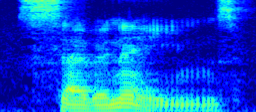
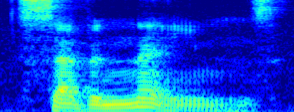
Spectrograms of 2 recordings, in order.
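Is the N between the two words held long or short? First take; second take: short; long. First: The N sound is single and short. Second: The N sound is doubled and held long. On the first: It is heard as seven aims. The speaker calls it wrong. "The second one doesn't have a geminated N" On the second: It is heard as seven names. The speaker calls it right. "The first one has a geminated N"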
